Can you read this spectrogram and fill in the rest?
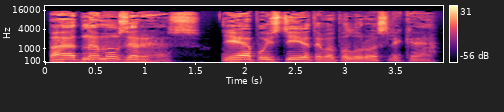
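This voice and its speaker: A man voicing a tired middle-aged male watch sergeant who sighs and calms others down. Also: mid-range voice, normal speed, natural voice. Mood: weary. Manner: sighing, placating. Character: weary broad-shouldered middle-aged male city sergeant.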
